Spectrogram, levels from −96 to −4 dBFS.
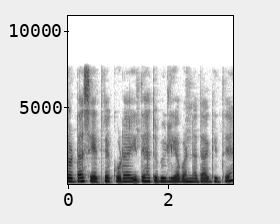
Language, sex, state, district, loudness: Kannada, female, Karnataka, Raichur, -16 LUFS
